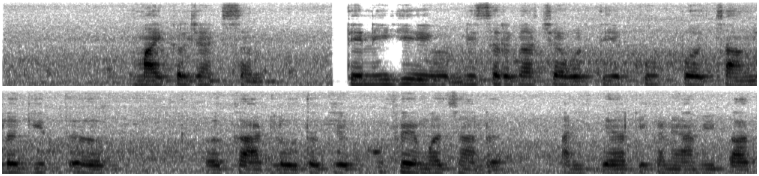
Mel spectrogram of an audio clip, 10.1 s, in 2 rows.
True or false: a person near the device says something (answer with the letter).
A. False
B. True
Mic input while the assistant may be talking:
B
